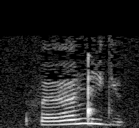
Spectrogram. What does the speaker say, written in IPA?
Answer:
f ɜː ŋ͡ǃ i dʲ ɨ

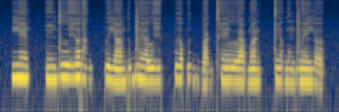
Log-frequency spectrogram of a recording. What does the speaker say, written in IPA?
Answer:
j ẽ pː ĩ ɡ lː e̤ ɐ̯ ɾ a̤ ɡ pː ɨ j ã b ɾ ɨ b v ẽ ɐ̯ l e̤ pː ɨ ɐ̯ p ɨ ɡ b a ɡ tʰ ẽ lː a b ã ɡ tː ĩ ɐ̯ ɡ õ ɡ v ẽ j ɐ

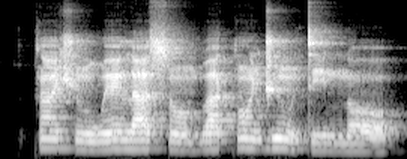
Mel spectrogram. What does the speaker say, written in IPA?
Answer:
k ã˧ ʃ ũ˨ w ɛ̃˨˦ l a˧ s ɔ̃˨ b a˧ k ɔ̃˦ d͡ʒ ũ˦˨ t i˨ n ɔ˨

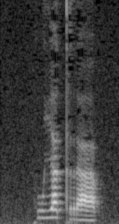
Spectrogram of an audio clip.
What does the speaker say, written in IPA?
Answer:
k w i˥˩ a̯ t r a˨˩ p̚

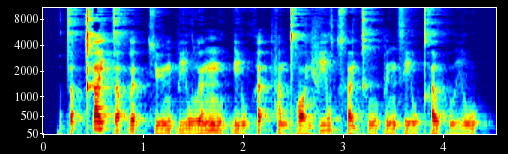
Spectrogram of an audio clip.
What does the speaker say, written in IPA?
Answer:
t̪ ɐ˨˥ p̚ kʰ ɐ˥ j t̪ ɐ˨˥ p̚ l ɵ˧ t̚ t͡s yː˨˥ m p iː˨ w l ɵ˨˥ n m uː˨˥ k̚ l iː˨˩ w h ɐ˥ t̚ f ɐ˨˩ n t̪ʰ ɔː˨˩ j f iː˥ w t͡sʰ ɐ˨˩ j kʰ uː˨˥ p ɪ˨ ŋ s iː˧ w kʰ ɐ˥ w kʷ iː˨˧ w

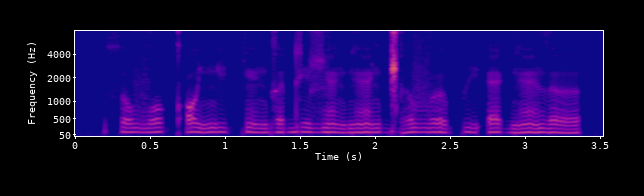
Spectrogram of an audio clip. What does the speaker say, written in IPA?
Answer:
θ o v o kʼ ɔ ɲ i k ẽ ɡ ə d i ɮ ɛ̃ ɡ ɛ̃ ɡ͡ǁ ə v ɵ p i ʔ ɛ ɡ ɛ̃ ð ə

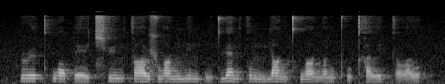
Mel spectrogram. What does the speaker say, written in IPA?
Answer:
ɻ ɻ̩˥˧ kʰ w ɔ˥˩ p e˧˥ ɪ̯ t͡ɕʰ y˥ n k ɑ˥ ʊ̯ ʂ w ɑ˥ ŋ m i˥˩ n p ʊ˩ ŋ t̪ ɥ ɛ˥˧ n k ʊ˥˧ ŋ m j ɑ˥˧ ŋ t̪ʰ w ɑ˥˧ ŋ ɑ˥˩ ŋ pʰ u˧˥ kʰ ä˧ l i˥ k ɑ˧˥ ʊ̯

